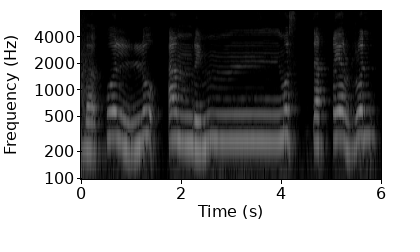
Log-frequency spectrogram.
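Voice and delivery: slow, drawn-out chanting of the words; slow Quranic recitation. Shown as a demonstration. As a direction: recite each word long and steady. Recites the verse slowly. (धीरे खींचकर तिलावत)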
